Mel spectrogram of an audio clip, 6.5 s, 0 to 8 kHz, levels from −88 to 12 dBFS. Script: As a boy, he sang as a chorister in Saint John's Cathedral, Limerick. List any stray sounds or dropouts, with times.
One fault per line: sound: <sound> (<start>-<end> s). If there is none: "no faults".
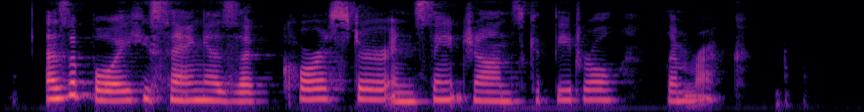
no faults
